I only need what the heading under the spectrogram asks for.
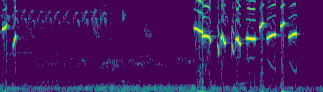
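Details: Oriental magpie-robin lure call, used to lure birds and as therapy for magpie-robins lacking aggression: a brief whistle at the start, then after a quiet pause a burst of about nine loud, clear whistled notes, some rising and some falling.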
